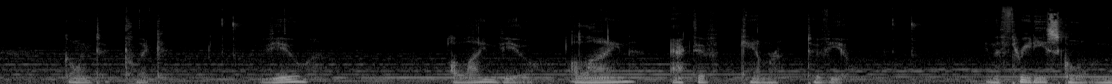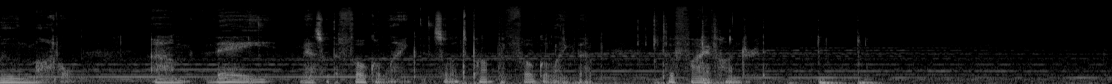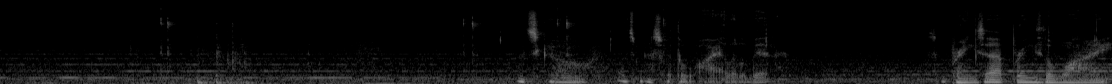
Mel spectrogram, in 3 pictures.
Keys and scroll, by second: 16.9 Right, 19.3 g.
